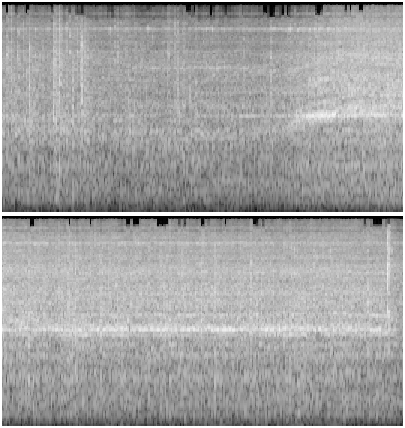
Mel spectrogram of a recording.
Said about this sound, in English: Get up on the sides of your bowl with your mixer, so just up and down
